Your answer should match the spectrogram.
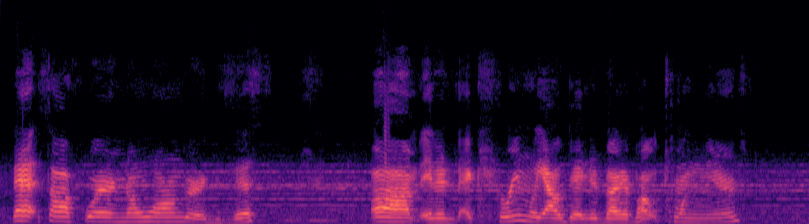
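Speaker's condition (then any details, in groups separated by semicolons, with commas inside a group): Cerebral palsy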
